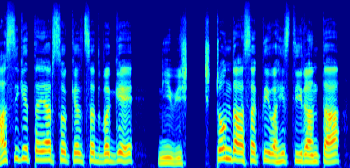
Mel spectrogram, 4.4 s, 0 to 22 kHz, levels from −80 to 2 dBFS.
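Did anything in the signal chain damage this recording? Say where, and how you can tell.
Yes. The damage sits at the playback stage. The speech cuts out abruptly at 2.33 s and the output stays silent until 2.57 s, a gap of about 240 ms, before the sound resumes. That is a playback stall: the player stopped delivering samples mid-flow. The likely cause is the output buffer running dry, or the playback thread being blocked, so nothing reached the converter until the player recovered and carried on.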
